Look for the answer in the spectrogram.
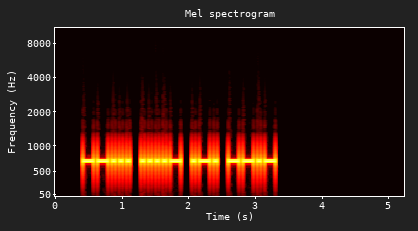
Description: Morse code, heard as a keyed tone, about 23 wpm, 700 Hz. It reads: 74RQ
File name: practice / 22wpm / Four Letter-Number Combinations - 22wpm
